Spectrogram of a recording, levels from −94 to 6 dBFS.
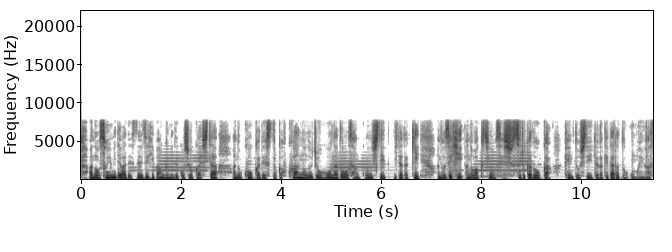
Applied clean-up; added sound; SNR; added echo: classical method spectral subtraction.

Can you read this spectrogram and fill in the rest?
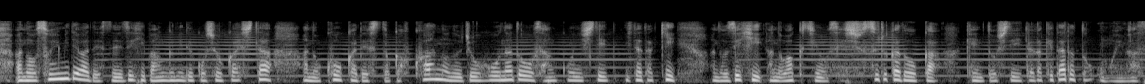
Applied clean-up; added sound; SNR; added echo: none; Trumpet; 17 dB; none.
